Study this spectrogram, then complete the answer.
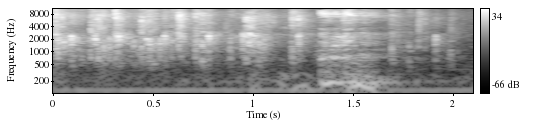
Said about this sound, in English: You guys have been wonderful. You guys have been awesome. We just love being with you. So let's give them a hand of applause one more time.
